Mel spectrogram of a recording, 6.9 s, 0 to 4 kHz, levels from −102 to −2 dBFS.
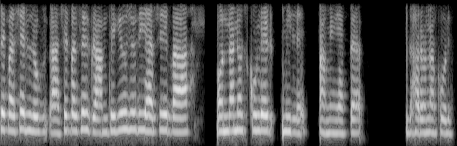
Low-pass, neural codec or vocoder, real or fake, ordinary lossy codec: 3.6 kHz; codec, 16 kHz, 2 kbps, FreqCodec, larger model; fake; none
